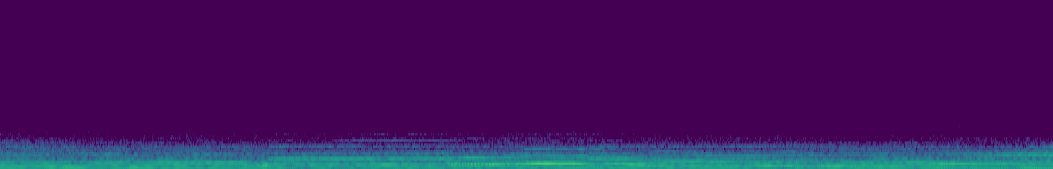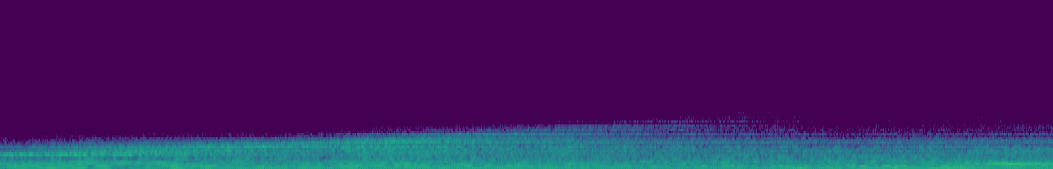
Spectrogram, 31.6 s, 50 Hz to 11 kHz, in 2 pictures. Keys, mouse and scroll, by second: 0.4 click, 0.7-2.8 middle drag, 2.8 click, 3.2-5.6 middle drag, 5.6 click, 6.0-8.0 middle drag, 8.0 click, 8.4-9.7 middle drag, 9.7 click, 10.0-11.3 middle drag, 10.3-11.3 scroll up 2, 11.3-12.5 drag, 11.7-12.5 scroll down 2, 12.5-15.5 middle drag, 13.2-13.7 scroll up 2, 13.7-15.5 scroll up 4, 15.5-16.5 drag, 15.8-16.5 scroll down 2, 16.5-27.2 middle drag, 17.2 scroll down 2, 17.6-18.7 scroll up 4, 27.2 click, 29.0 middle click, 29.8 click, 30.3 scroll up 2, 30.5-31.6 middle drag.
